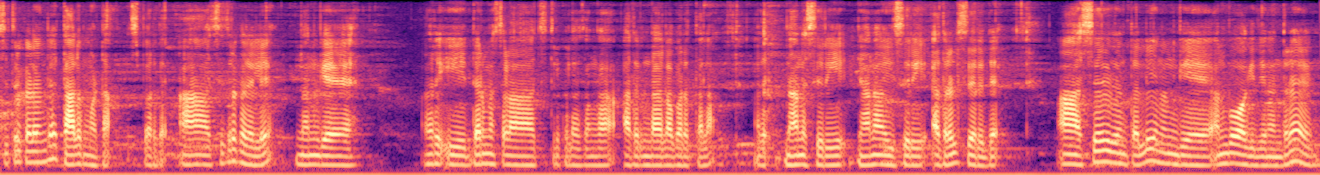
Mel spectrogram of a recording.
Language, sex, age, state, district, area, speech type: Kannada, male, 18-30, Karnataka, Shimoga, rural, spontaneous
